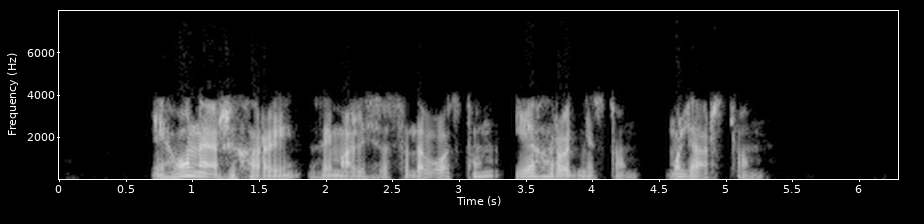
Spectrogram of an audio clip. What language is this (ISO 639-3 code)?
bel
